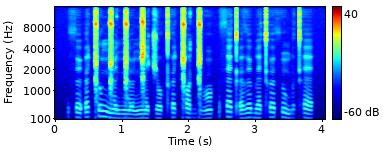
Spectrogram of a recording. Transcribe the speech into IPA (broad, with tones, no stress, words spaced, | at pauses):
θø˨ʔə˦ǁu˦ ŋ͡ǁø˨d ŋ͡ǁɵ˨ ŋ͡ǁe˨t͡ʃo˨kʰə˦ǁɔ˦d ɡ͡ǁɔ̃˦ | θɛ˦kʼə˨ ðø˦bɛ˨˦kʰɵ˦ θũ˦˨bə˦kʰɛ˦˨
